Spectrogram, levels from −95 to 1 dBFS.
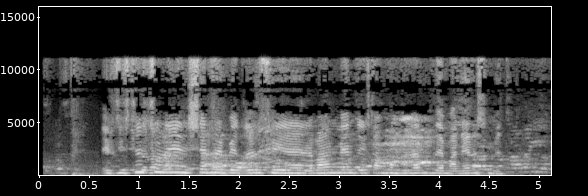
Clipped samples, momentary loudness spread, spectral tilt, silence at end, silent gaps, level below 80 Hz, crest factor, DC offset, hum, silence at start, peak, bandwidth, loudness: under 0.1%; 14 LU; -1.5 dB/octave; 0 s; none; -58 dBFS; 16 dB; under 0.1%; none; 0.05 s; -2 dBFS; 12 kHz; -15 LUFS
